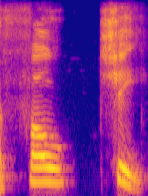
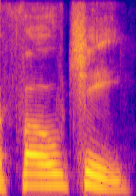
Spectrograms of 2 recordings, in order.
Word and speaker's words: Fauci: Let me teach you how to pronounce Italian. Hold on. Yeah. It's okay. It's okay. This is the Fauci. The Fauci.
